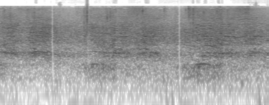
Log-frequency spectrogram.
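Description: crowd cheering

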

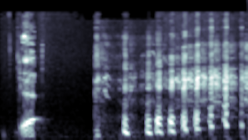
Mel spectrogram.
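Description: burp

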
